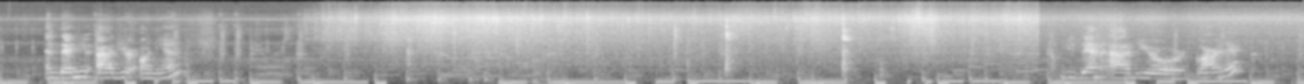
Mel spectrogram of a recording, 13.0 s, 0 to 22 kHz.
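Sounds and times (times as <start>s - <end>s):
onion sizzling in hot oil: 1.8s - 13.0s
utensil clacking on wok: 3.2s - 13.0s.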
